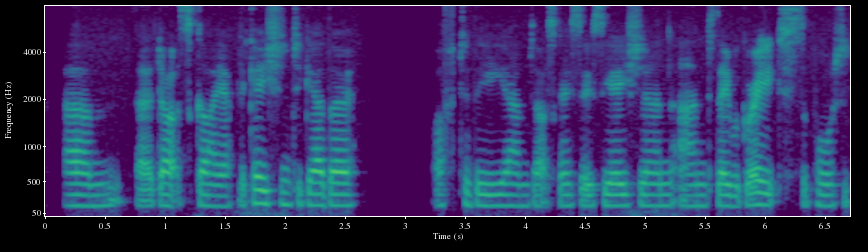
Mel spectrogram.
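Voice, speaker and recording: Against a quiet background, a woman with a London accent speaks in a very deep, low, monotone voice. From London, England. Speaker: dark sky park development officer. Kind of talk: podcast interview. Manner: hesitant, many fillers.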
